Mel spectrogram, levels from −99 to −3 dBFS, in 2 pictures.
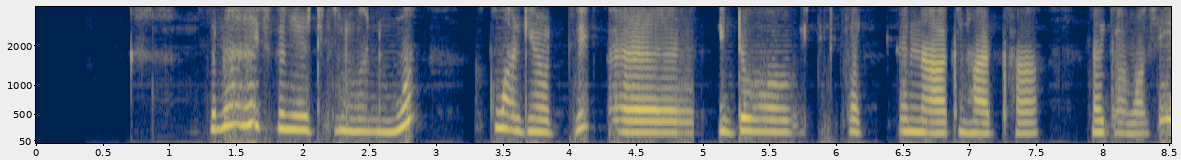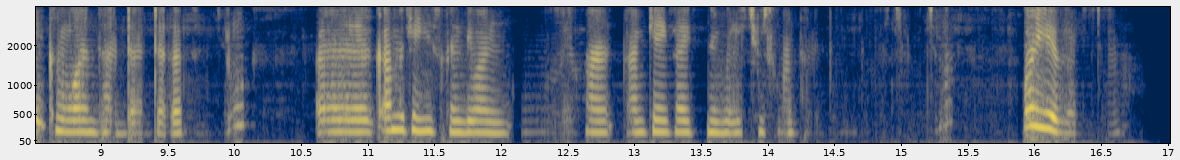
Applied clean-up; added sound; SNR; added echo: neural separator model SepFormer WHAMR!.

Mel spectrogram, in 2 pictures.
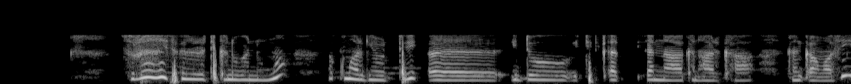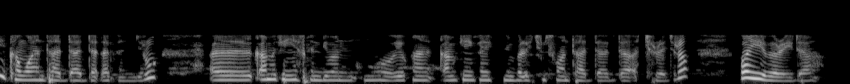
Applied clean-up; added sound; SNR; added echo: none; none; none; none.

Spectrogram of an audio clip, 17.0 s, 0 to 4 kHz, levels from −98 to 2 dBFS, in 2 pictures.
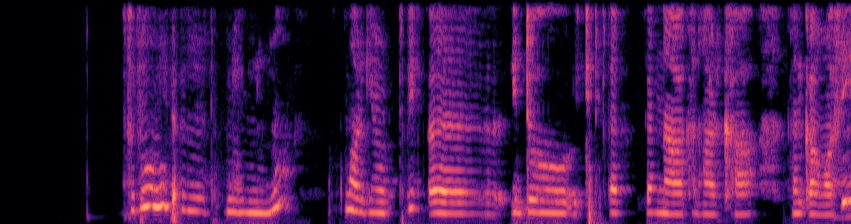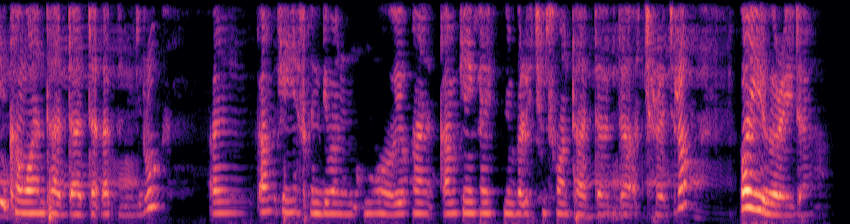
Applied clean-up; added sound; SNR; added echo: neural mask model DeepFilterNet 3.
